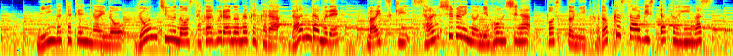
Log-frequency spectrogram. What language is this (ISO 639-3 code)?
jpn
